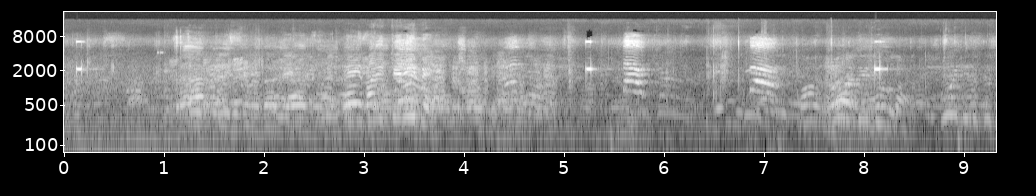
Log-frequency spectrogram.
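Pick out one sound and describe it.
Several men talk nearby, close to the microphone.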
